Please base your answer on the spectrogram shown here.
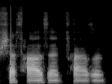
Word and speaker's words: Schaffhausen: They're out of Schaffhausen, Schaffenheisen, Switzerland, the German speaking part of Switzerland. So that's part that they're in play. They're play. Anything out of Schaffhausen is it's gonna be part of the German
